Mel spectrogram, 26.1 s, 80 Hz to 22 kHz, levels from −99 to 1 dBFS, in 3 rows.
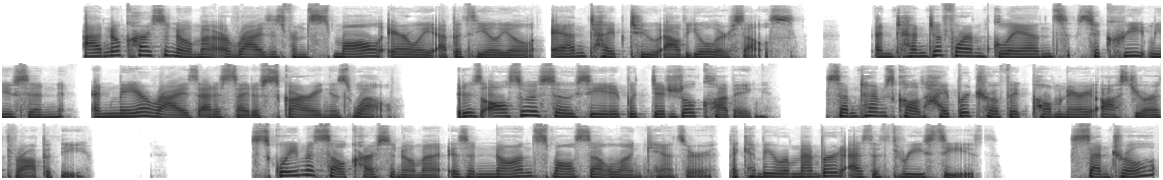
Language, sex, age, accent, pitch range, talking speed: English, female, 20-39, American, 180-220 Hz, 135 wpm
